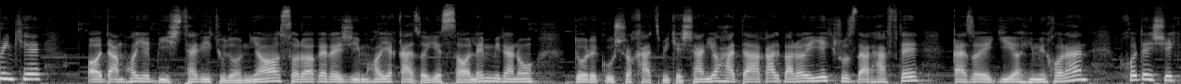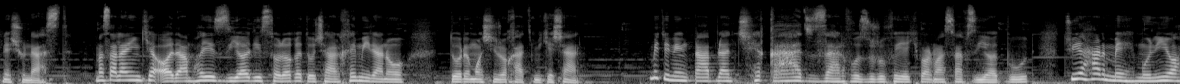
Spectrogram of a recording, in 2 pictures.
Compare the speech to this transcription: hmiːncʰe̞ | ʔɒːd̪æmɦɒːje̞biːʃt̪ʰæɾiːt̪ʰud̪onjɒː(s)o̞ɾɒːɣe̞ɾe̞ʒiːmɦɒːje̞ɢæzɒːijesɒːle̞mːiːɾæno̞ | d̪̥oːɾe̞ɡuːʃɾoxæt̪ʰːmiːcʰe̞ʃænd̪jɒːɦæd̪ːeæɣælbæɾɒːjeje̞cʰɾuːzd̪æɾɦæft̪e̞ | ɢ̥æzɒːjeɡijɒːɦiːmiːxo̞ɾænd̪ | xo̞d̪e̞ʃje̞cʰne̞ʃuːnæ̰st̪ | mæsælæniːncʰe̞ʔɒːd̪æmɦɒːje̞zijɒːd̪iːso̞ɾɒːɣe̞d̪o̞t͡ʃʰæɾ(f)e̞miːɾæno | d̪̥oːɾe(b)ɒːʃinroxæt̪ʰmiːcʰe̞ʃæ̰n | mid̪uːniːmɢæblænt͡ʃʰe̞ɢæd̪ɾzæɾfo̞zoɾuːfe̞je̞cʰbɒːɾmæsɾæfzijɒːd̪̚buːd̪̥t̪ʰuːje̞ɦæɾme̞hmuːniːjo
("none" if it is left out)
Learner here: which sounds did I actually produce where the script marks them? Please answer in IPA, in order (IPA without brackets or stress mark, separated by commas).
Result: s, x, m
